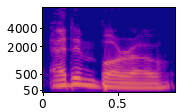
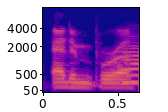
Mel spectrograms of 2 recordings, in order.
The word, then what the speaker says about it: Edinburgh: So Americans say Edinburgh, like David Attenborough. But we say Edinburgh? – Edinburgh.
